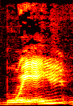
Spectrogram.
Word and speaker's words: Boyajian: Boyajian? Lady boys? – No, it's Boyajian.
